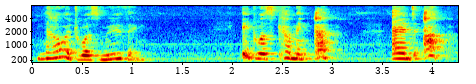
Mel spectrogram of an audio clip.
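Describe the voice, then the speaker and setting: A woman reading a children's story aloud in a deliberate, dramatic, suspenseful storytelling manner. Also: sits high, animated. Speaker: storybook reader. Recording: roomy echo, distant microphone.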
